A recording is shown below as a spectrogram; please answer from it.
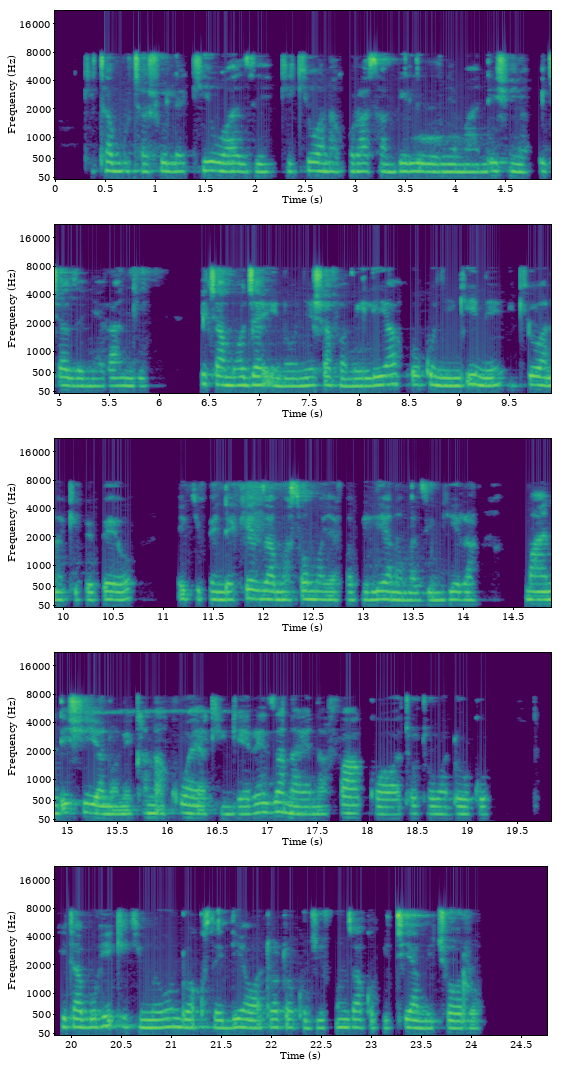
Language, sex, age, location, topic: Swahili, female, 18-24, Kisumu, education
